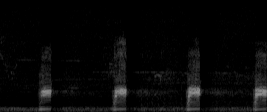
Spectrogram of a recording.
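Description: An American Black Duck gives four loud, rough, nasal quacks, evenly spaced about a second apart, over a low steady background hum.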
